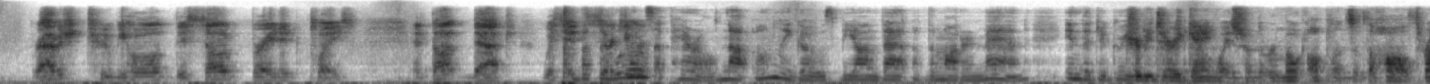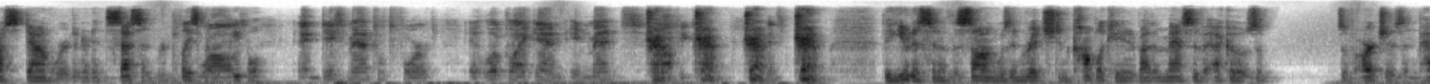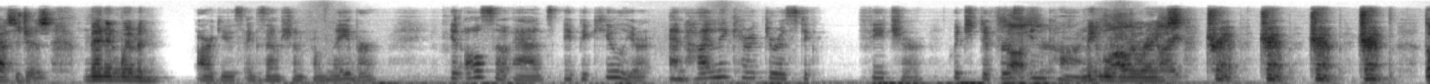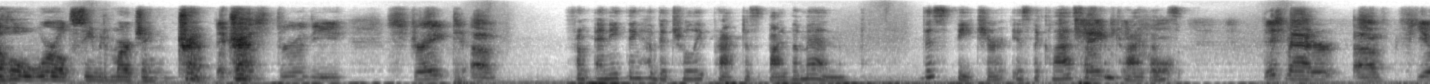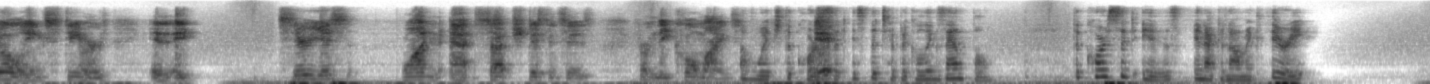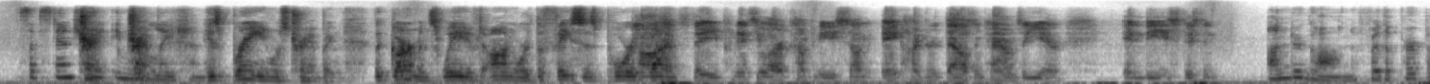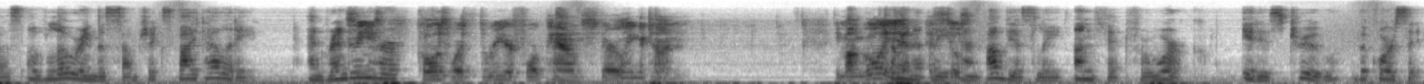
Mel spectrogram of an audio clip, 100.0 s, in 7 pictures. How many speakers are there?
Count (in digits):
3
